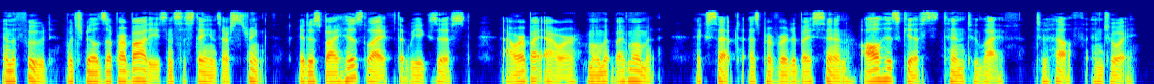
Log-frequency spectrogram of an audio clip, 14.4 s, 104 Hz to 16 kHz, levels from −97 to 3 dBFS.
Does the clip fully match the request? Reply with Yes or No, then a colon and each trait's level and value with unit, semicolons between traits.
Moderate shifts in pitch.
Yes: average, 3.2 semitones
